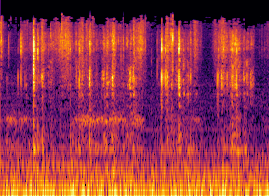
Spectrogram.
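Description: Fingernails scratch across rows of small plastic acrylic rhinestone sticker strips set on fabric. A steady, crinkly scraping fills the clip, with bright clicky ticks and crackles flickering over a low, constant rumble.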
